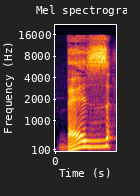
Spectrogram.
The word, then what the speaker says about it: baise: Yossi, c'est la même différence que poisson, poison. D'accord ? Voyelle, voyelle, SS, un S très très fort. Se, baisse, poisson. Voyelle, voyelle, un S, ze, baise, poison.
